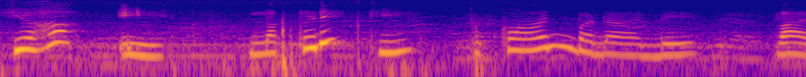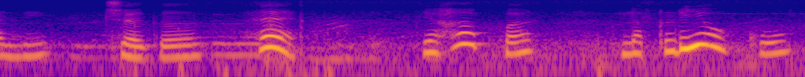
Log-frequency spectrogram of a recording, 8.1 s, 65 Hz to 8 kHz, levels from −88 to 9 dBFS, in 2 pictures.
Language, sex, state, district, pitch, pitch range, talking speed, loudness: Hindi, female, Madhya Pradesh, Dhar, 280 Hz, 250-345 Hz, 95 wpm, -18 LUFS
